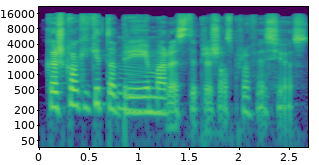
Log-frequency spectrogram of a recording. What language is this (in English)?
Lithuanian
